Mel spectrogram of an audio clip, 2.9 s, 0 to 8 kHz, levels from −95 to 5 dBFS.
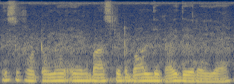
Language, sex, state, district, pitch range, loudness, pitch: Hindi, male, Uttar Pradesh, Shamli, 115-125 Hz, -14 LUFS, 120 Hz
